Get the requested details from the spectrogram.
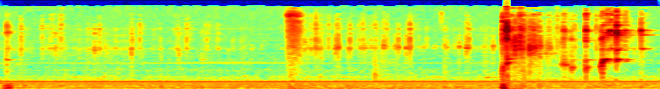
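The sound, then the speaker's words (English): A key scrapes and clicks against a can of caffeine-free fizzy drink, then a sharp pop and a burst of hissing fizz, with a few small clinks as the can is pried open with the key. “Get cracking open, and I'll do this by mic, so hopefully it can hear it if it fizzes or not.”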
